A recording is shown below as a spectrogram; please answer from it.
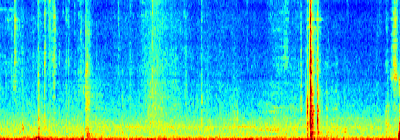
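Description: Steel electrical enclosure covers being unlatched and swung open: small metallic rattles and clicks, with one sharp metal click about three seconds in, over a steady low hum.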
